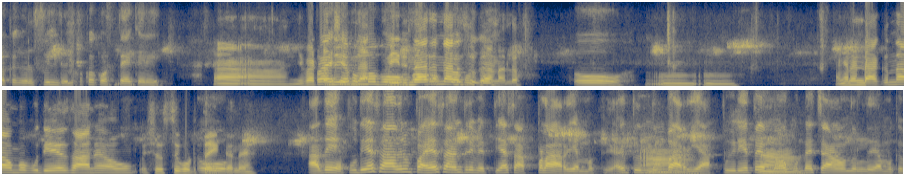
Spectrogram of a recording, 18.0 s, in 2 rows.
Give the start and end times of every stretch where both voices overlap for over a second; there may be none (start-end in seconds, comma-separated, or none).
3.1-4.9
